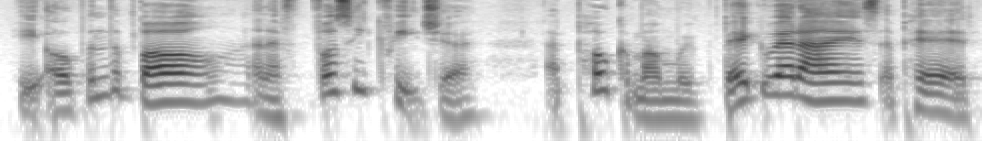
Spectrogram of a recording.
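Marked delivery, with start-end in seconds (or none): none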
